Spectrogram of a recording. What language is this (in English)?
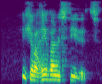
Kabyle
